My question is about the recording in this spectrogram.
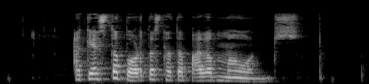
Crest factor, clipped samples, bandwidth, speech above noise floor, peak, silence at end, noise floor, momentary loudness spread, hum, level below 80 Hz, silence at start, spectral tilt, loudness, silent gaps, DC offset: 22 dB; under 0.1%; 11.5 kHz; 33 dB; -2 dBFS; 0.45 s; -55 dBFS; 11 LU; none; -74 dBFS; 0.75 s; -2.5 dB/octave; -22 LUFS; none; under 0.1%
